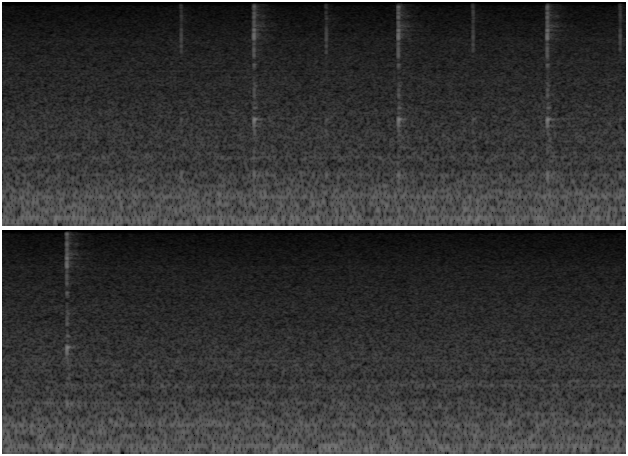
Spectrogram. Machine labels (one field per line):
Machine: valve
